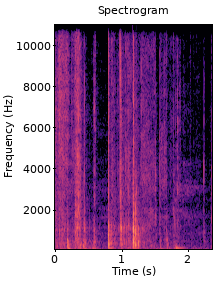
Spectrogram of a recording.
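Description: Clear plastic blister pack and its cardboard backing being handled, giving a quick run of sharp crackles and clicks that is loudest about a second in, then thins to light rustling.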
